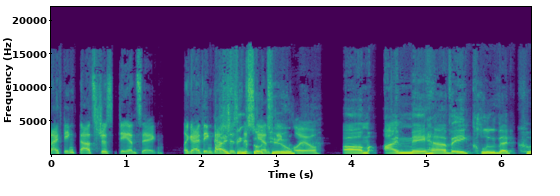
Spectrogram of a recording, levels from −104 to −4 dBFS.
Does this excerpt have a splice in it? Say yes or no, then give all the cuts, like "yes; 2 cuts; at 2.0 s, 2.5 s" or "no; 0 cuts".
no; 0 cuts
